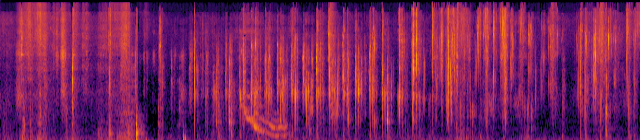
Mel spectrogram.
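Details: Maltese dog named Wanzi eagerly eating a nutritious meal indoors; crisp crunching and chewing clicks come in rapid irregular bursts with short pauses, the bites growing denser through the middle of the meal.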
